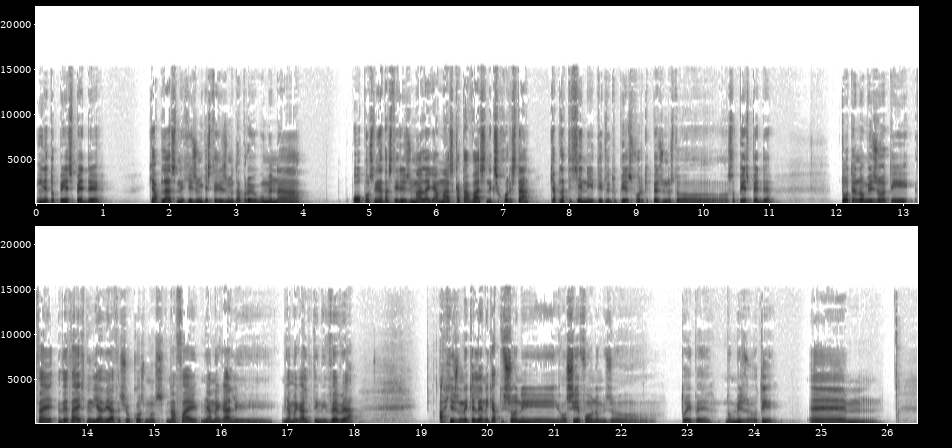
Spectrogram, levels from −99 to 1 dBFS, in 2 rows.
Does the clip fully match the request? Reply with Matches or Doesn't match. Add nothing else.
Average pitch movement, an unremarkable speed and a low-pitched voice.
Matches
